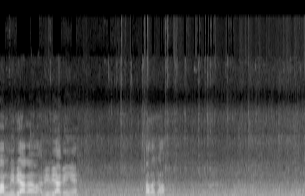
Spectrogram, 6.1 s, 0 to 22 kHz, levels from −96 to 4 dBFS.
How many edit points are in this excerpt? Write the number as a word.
zero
